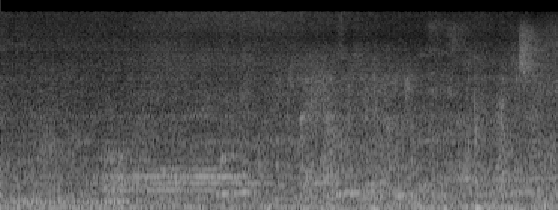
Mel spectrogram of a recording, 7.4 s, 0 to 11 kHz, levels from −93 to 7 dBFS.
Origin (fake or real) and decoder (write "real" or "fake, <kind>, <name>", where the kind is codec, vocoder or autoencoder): fake, codec, SNAC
